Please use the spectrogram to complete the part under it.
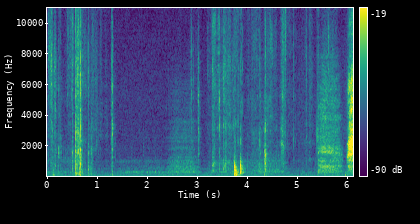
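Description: Cards rustle softly as a deck is shuffled by hand.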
